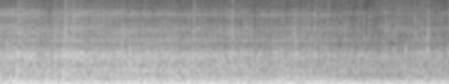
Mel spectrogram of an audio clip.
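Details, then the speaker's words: Talaria Sting R electric dirt bike ridden over rough ground, before fitting a battery shim: sharp irregular rattles and clanks over tyre and wind roar; loose battery in its bay. "ooh listen to that battery rattle that's a good reason for this video right here clanking around"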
